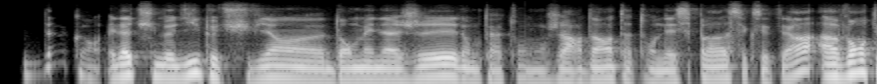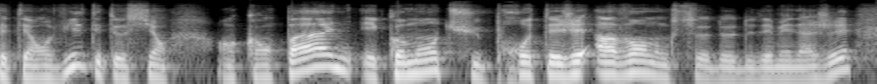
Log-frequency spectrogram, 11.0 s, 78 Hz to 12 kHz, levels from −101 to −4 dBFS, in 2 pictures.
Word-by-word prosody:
D'accord 135 - -17
et - - -7
là, 130 +2 +4
tu 135 -1 -7
me 120 -1 -1
dis 145 +7 -1
que 135 - -4
tu 110 - -7
viens, 110 -2 -2
heu, - - -5
d'emménager, 105 +4 -1
donc 100 -3 -6
tu - - -10
as 90 - -8
ton 90 -1 -13
jardin, 100 +3 -4
tu - - -11
as - - -10
ton 95 -5 -10
espace, 110 +4 -5
et - - -10
cetera. - - -3
Avant 135 +5 +3
tu 145 - -1
étais 125 +1 -1
en 115 -1 -1
ville, 220 - 0
tu - - -2
étais - - -2
aussi 120 +2 -3
en 115 - -4 0.3
en 115 - -7
campagne 170 - +4
et 125 -2 -1
comment 150 +6 +4
tu 130 -9 -5
protégeais 140 +2 +4
avant 150 +2 +6
donc 125 -4 -3
ce 120 - -8
de 110 -1 -4
de 105 +1 -7
déménager, 110 - -2
120 Hz, 235 wpm, -21 LUFS, 105-140 Hz, 0.3 s, avant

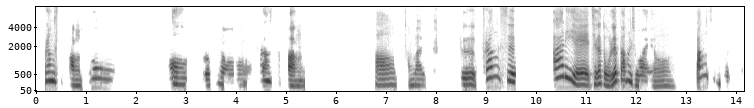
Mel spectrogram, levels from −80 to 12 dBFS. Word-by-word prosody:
프랑스 280 -1 +3 0.2
빵. 165 -2 +1 0.2
어. 350 -2 -5 1.1
어. 185 -1 +1 0.3
그럼요. 165 - -6 0.2
프랑스 280 -2 +1 0.3
빵. 150 -2 +3 1.4
아, 170 +2 -3 0.2
정말 165 +1 -9 0.7
그 180 -1 +1
프랑스 345 -7 +2 0.7
파리에 325 - +5
제가 190 +4 +2
또 175 -5 +2
원래 245 - +6
빵을 275 -1 +2
좋아해요. 145 - -6 0.4
빵순이거든요. 380 - -4
180 Hz, 170 characters per minute, -21 LUFS, -, 1.4 s, 원래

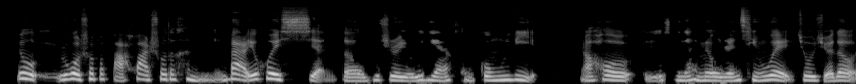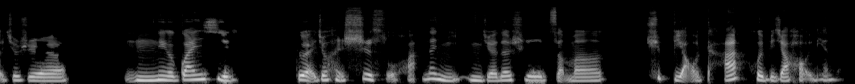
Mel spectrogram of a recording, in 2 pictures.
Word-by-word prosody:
又 270 -3 +4 0.2
如 225 +2 +2
果 250 -3 +7
说 250 +4 -1
把 240 +1 -6
话 240 -5 -2
说 235 +3 -2
得 235 - -1
很 225 -3 0
明 200 +1 -4
白， 230 -6 +2
又 230 +3 +5
会 245 -2 +6
显 225 +2 -3
得 - - -1 0.2
就 200 - -1
是 195 -2 +2
有 160 -1 +1
一 195 - +1
点 185 -1 0
很 190 -4 -8
功 195 +1 +2
利， 215 - 0 0.4
然 185 -4 -4
后， 195 -2 +3
呃， 230 - -6 0.4
显 185 -2 -2
得 185 - +1
很 210 - +2
没 185 - +1
有 180 - +3
人 170 +3 +1
情 190 -1 -2
味， 205 -4 +3
就 190 -2 +2
觉 165 -2 0
得 185 -1 +1
就 195 -1 -2
是， 180 -2 -3 0.9
嗯， 185 -1 +2
那 205 - +6
个 190 - +4
关 215 +4 +3
系 205 -5 +1 0.6
对， 210 -2 +5
就 205 0 +2
很 205 -4 -3
世 235 +3 -1
俗 220 +2 -9
化， - - -12
那 250 +2 0
你 210 +1 +1
你 185 -2 +1
觉 170 -1 0
得 190 +2 +1
是 200 - -7 0.2
怎 - - -6
么 170 +4 -3 0.4
去 - - -5
表 - - -2
达 - - -1
会 200 - +2
比 180 - -3
较 170 - +1
好 - - -7
一 - - -8
点 205 0 -7
呢？ 210 - -21
200 Hz, 240 characters per minute, -22 LUFS, 185-220 Hz, 0.9 s, 果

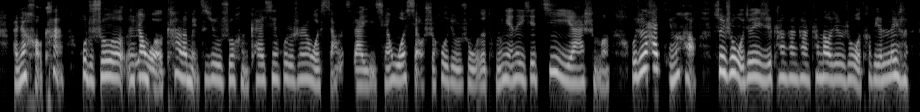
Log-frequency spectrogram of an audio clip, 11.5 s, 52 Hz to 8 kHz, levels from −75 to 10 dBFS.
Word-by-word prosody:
反 180 +4 -1
正 250 - +6
好 - - -2
看。 - - -4 0.2
或 280 - -1
者 215 - -2
说， 255 +2 +3
嗯， 225 - -2
让 255 -1 +6
我 345 +6 +3
看 285 -4 -1
了 235 - +7
每 210 - -2
次 225 -1 -10
就 220 -1 -2
是 195 - -11
说 220 +1 -3
很 195 -5 -10
开 220 +5 -4
心， 230 +2 -5
或 235 +2 -6
者 215 - -3
说 220 +2 -6
让 230 - -2
我 185 - 0
想 180 - -9
起 - - -23
来 175 0 +1
以 170 - -6
前 195 +2 -5
我 220 +1 +4
小 365 +10 -4
时 180 - -12
候 215 +5 -5
就 195 - -4
是 175 - -10
说 185 - -5
我 175 - -4
的 175 - -3
童 180 +2 -8
年 225 -1 -1
的 240 - -1
一 230 - -3
些 235 +2 -5
记 315 +8 -1
忆 230 -5 -2
呀 195 0 0
什 - - -11
么， - - -8 0.3
我 250 - -1
觉 310 - +6
得 375 - +10
还 370 -1 +10
挺 255 -5 -3
好。 - - -1 0.2
所 325 - +2
以 305 - +7
说 305 - +6
我 205 - +3
就 245 - +1
一 245 -3 +1
直 230 - -1
看 245 +1 -4
看 240 - -1
看， 235 0 -3
看 240 +3 -6
到 245 -1 +5
就 230 - -3
是 220 - -4
说 225 - -2
我 180 - +1
特 235 - -12
别 215 -1 -1
累 255 +4 +2
了， 215 -2 -3
225 Hz, 390 characters per minute, -21 LUFS, 210-245 Hz, 0.3 s, 得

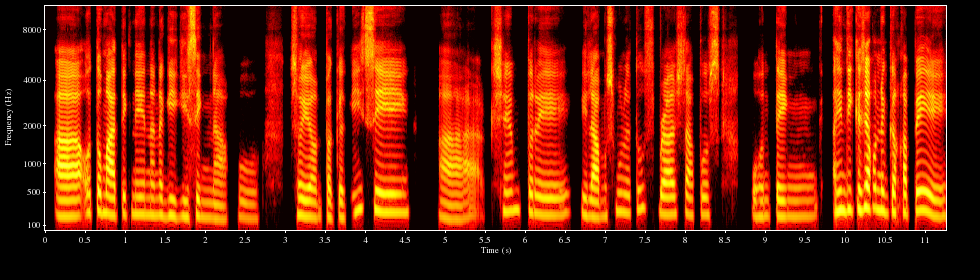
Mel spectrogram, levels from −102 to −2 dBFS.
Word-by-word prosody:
ah, 195 0 +7
automatic 220 -3 +3
na 215 - -1
'yan 210 -1 -3
na - - -7
nagigising 190 -2 0
na 160 -2 -7
ko. 170 -3 -16 0.3
So 210 - -3
'yon 190 -3 +1
pagkagising, 235 - +1 0.4
ah, 160 -3 -4 0.2
siyempre 230 -4 -3 0.2
hilamos 190 -1 +1
muna, 235 -2 -9
toothbrush, 225 -5 -2
tapos 210 -1 -4 0.3
onting 190 0 -5 0.2
ay 255 0 +1
hindi 270 - +4
kasi 275 +2 +8
ako 285 - -3
nagkakape, 235 -4 +1
210 Hz, 120 wpm, -25 LUFS, 190-235 Hz, 0.4 s, kasi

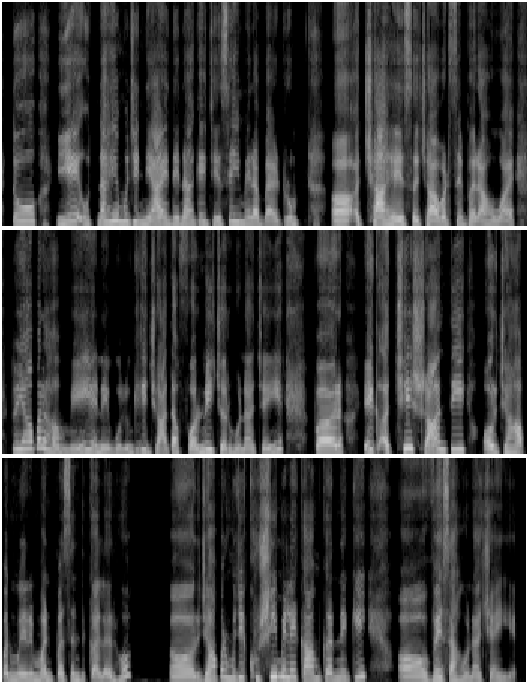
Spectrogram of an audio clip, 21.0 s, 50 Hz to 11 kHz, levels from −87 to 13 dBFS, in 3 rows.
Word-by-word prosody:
तो 335 0 0 0.3
ये 300 +6 +2
उतना 275 +2 -4
ही 350 +4 +3
मुझे 330 -2 0
न्याय 260 +1 +1
देना 260 +2 -2
कि 315 +1 -5
जैसे 240 +6 -3
ही 330 0 +1
मेरा 275 -2 0
बेडरूम 215 +5 -4 0.5
अ, - - +2 0.3
अच्छा 295 +6 +4
है 250 -5 +4
सजावट 215 +4 +2
से 285 0 -7
भरा 195 -5 -1
हुआ 180 -1 -4
है, 270 - -3 0.3
तो 360 - -5
यहाँ 370 +1 +2
पर 430 -1 +3
हाँ 250 -5 -2
मैं 180 -5 -9
ये 310 - -2
नहीं 220 -3 -2
बोलूँगी 200 - -8
कि 335 0 -2
ज़्यादा 250 +3 -1
फर्नीचर 245 - +2
होना 175 -3 -5
चाहिए 210 - -4 0.4
पर 275 +1 +7 0.3
एक 345 - +3
अच्छी 385 +11 +5
शांति 340 +3 +2 0.3
और 255 +1 +4
जहाँ 240 +3 +2
पर 275 - -1
मेरे 260 -1 -2
मनपसंद 255 0 -3
कलर 195 +5 -3
हो 400 +6 -1 0.6
और 215 0 +1
जहाँ 270 +4 +2
पर 360 - -2
मुझे 320 +1 -1
खुशी 375 +6 +4
मिले 355 -3 +2
काम 295 0 0
करने 300 +1 -2
की 390 +3 0 0.4
अ, - - -4 0.4
वैसा 300 -4 +1
होना 175 -5 -6
चाहिए। 75 - -9
265 Hz, 165 wpm, -22 LUFS, 220-315 Hz, 0.6 s, पर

